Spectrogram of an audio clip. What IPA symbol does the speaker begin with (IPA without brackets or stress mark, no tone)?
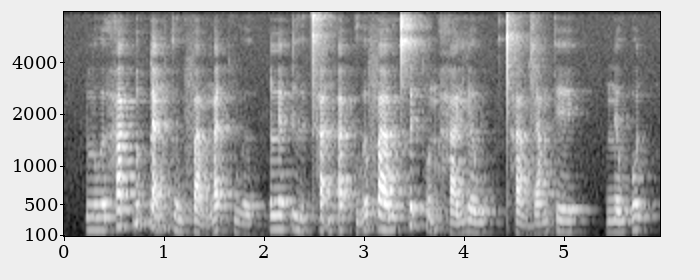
l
